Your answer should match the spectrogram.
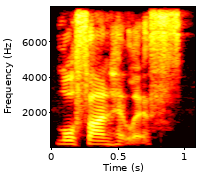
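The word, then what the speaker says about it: Los Ángeles: Remember we talked about earlier too in class that we combine these two sounds, all right? So we don't separate it. We don't say los and then Angeles. We pretend like it's all one word, and we really what we're doing is that, okay?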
